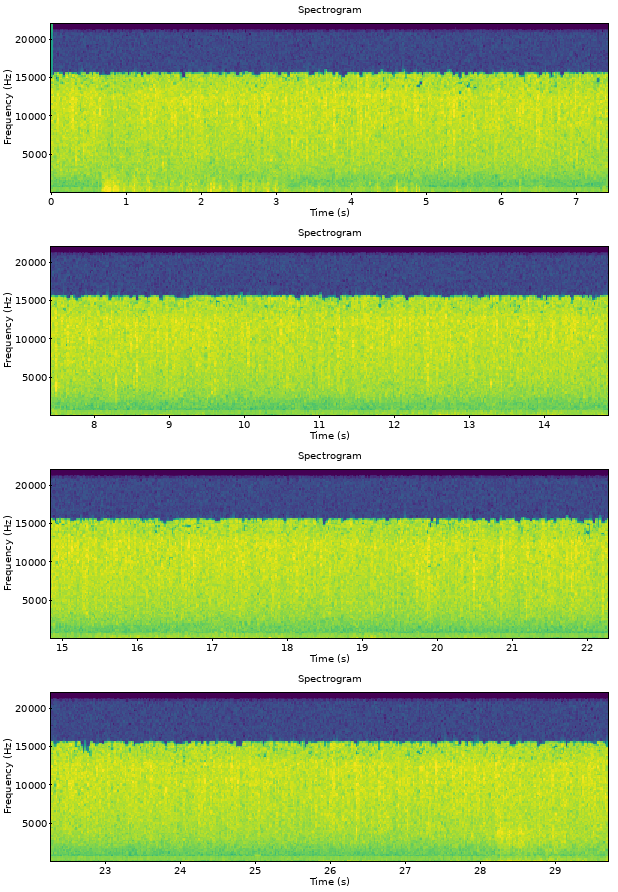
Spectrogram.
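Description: Steady rain with rolling thunder: a loud roll about a second in that dies away over a few seconds, and a softer one near the end. Two steady tones from the soundscape's isochronic frequency track sound under the rain.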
